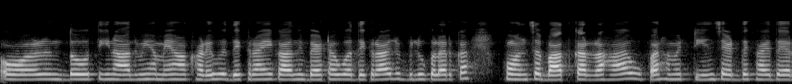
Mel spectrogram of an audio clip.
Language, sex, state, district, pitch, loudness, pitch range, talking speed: Hindi, female, Madhya Pradesh, Dhar, 230 Hz, -18 LUFS, 225-235 Hz, 265 wpm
